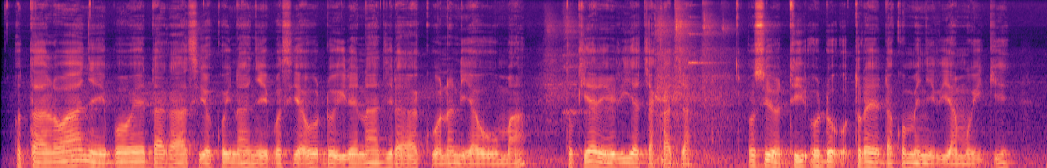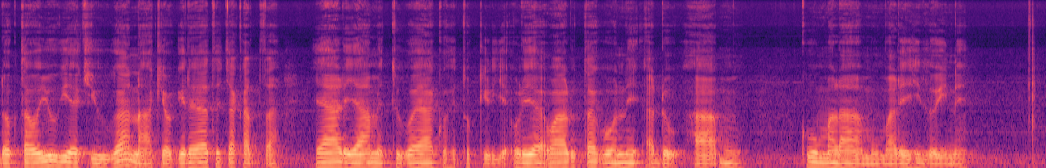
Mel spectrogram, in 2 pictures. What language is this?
Kikuyu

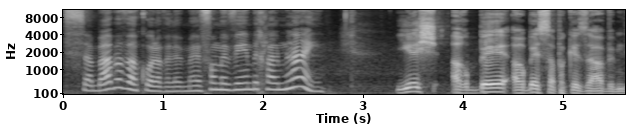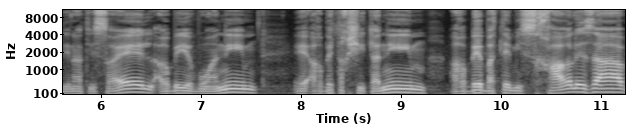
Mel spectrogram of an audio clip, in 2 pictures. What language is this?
Hebrew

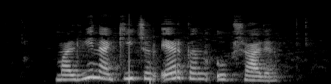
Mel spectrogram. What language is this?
Mari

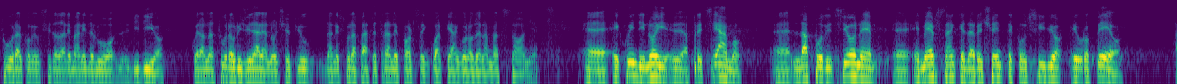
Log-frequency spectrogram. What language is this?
Italian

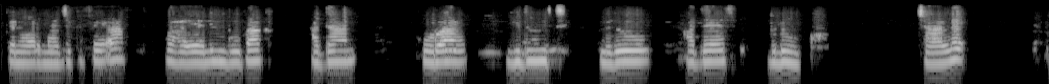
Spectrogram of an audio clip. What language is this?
Somali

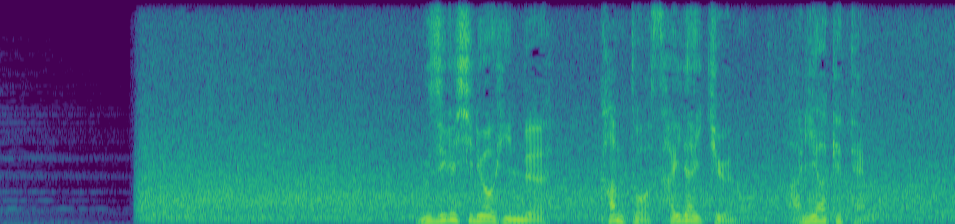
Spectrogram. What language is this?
Japanese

